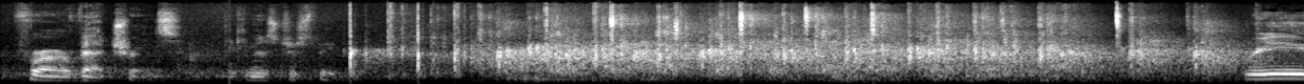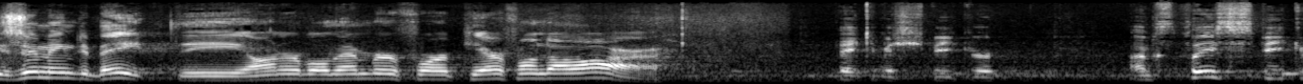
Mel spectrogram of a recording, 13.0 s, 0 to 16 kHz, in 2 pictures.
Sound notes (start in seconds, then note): 6.2 some Applause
